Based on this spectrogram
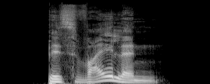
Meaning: sometimes, occasionally, from time to time, now and then
- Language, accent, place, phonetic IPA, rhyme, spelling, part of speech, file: German, Germany, Berlin, [bɪsˈvaɪ̯lən], -aɪ̯lən, bisweilen, adverb, De-bisweilen.ogg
